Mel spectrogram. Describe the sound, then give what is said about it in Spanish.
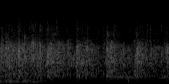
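An audience at a bilingual English-Spanish church service applauds a group of ladies, with steady, dense hand clapping that holds an even level throughout: a continuous wash of many hands with no voices standing out. “Give them a hand clap.”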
